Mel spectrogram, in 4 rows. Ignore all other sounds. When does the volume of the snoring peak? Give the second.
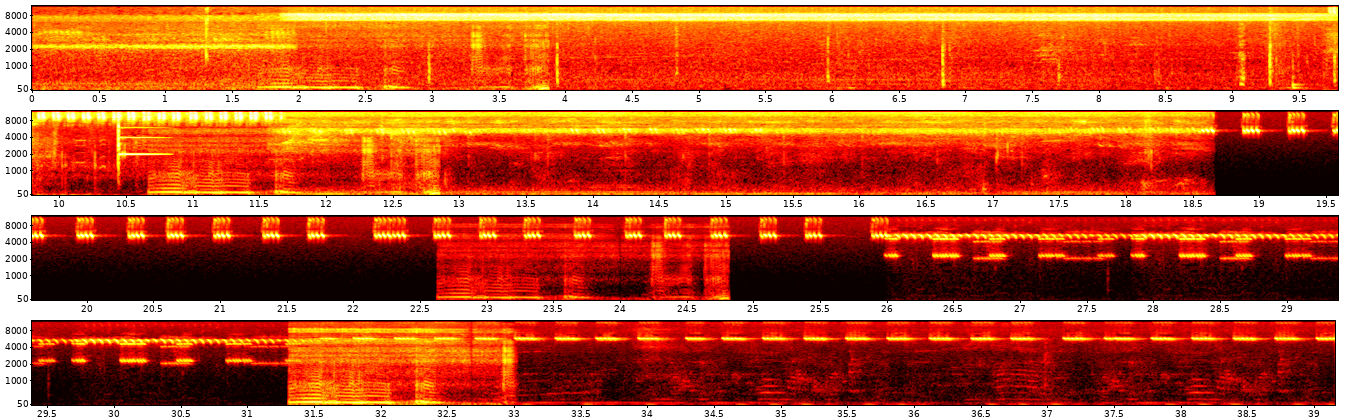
32 s.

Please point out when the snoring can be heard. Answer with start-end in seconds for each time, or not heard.
1.6-3.9, 10.7-12.9, 22.6-24.9, 31.3-33.0.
